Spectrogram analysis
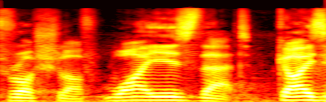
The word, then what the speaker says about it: Wrocław: It's pronounced Wrocław.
